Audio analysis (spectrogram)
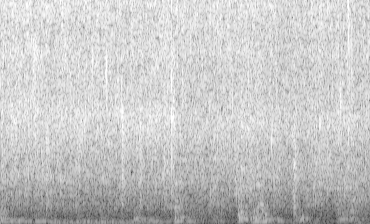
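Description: Garlic and small shallots fry in a pan for a curry-leaf kuzhambu, a steady loud sizzle throughout with occasional stirring scrapes and no talk.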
